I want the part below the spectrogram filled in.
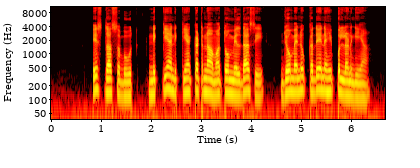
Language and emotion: Punjabi, neutral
